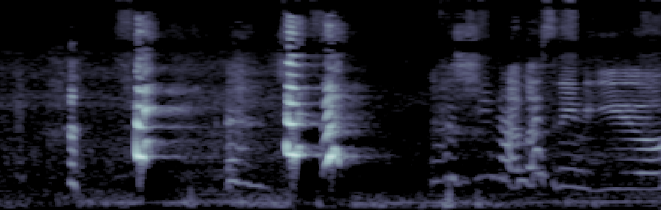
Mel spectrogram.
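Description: A puppy's short, high-pitched play barks: sharp yips about a second apart, loudest about one and two seconds in, then softer, lower whining yelps near the end.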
